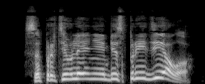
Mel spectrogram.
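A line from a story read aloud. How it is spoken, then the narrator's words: Loud reply. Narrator (Russian): также громко ответил рыжий Артур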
